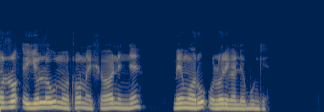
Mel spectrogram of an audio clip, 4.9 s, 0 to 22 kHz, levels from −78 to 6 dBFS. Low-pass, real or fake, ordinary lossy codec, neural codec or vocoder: 7.2 kHz; real; MP3, 48 kbps; none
